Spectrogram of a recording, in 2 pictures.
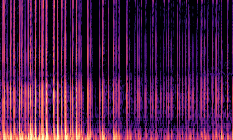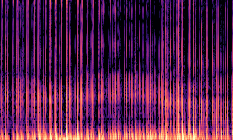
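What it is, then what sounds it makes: Fabric elbow support. A fabric elbow support is tapped with quick, continuous taps that make dull, muffled thuds, mostly low in pitch and with almost no ring. The tapping is loudest at the start, eases off in the middle, then picks back up toward the end.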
